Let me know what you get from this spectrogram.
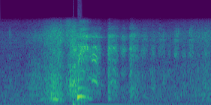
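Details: A female Lhasa Apso puppy gives a brief, breathy whimper with a thin tonal edge amid soft human voices at bedtime, as she does every night.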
